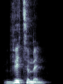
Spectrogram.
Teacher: 3 syllables, the stress is on the first, vitamin. Whereas in American English, it is vitamin.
